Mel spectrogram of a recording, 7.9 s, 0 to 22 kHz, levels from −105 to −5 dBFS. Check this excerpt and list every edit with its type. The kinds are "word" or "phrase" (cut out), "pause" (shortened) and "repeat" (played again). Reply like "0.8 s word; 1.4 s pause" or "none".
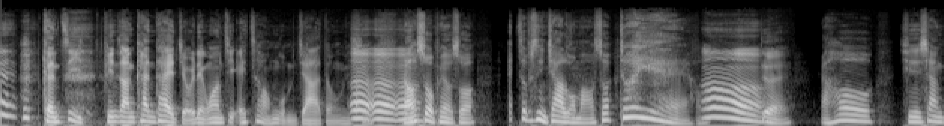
4.2 s word; 4.7 s word; 5.1 s pause; 5.8 s phrase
